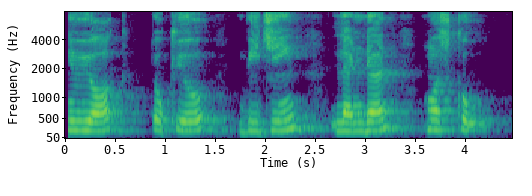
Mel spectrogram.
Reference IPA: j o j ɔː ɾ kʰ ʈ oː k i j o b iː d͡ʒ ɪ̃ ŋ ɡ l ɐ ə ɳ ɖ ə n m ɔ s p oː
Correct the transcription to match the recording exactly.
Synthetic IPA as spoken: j u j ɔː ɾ k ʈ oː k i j o b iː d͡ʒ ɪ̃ ŋ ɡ l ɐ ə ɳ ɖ ə n m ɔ s k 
